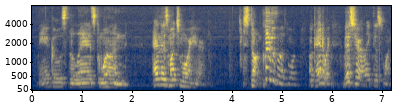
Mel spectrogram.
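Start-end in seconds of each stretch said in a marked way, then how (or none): 0.1-1.9 sly drawl, pitched very low. Trying the same line in different manners on a show, say it as a Jack Nicholson impression. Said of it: "Jack Nicholsonly".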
